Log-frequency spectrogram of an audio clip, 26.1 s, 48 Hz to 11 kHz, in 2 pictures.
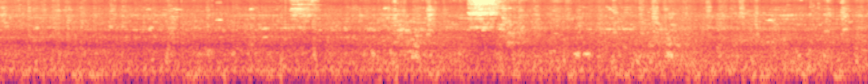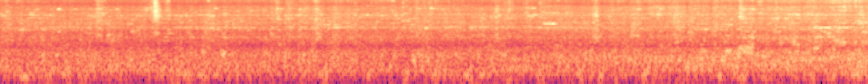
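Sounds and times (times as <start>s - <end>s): train rumbling: 0.0s - 26.0s.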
